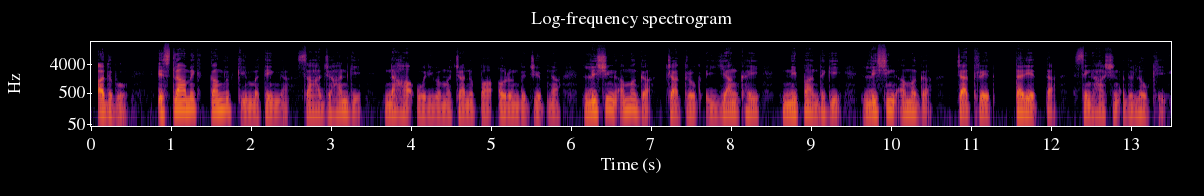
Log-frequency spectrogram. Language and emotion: Manipuri, neutral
